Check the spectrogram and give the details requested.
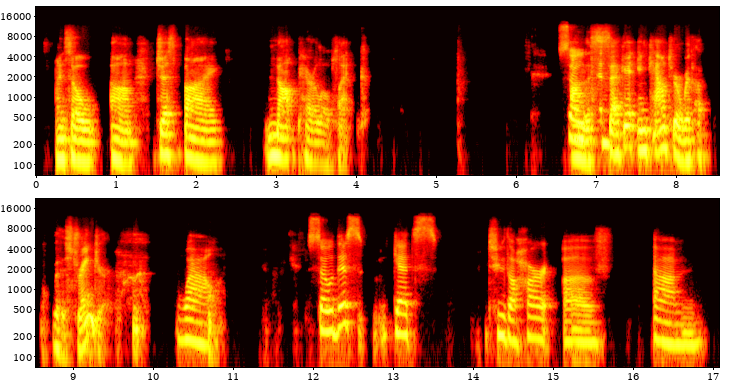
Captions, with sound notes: - And so just by not parallel playing. On the second encounter with a stranger. (laughs) - Wow. So this gets to the heart of the way that autistic sociality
